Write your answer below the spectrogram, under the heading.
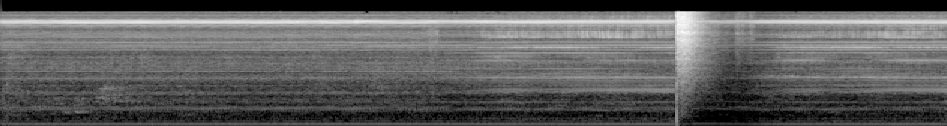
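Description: Steady, even fan and compressor hum with one sharp snap partway through; the outdoor unit is running normally.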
